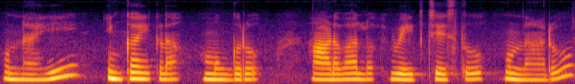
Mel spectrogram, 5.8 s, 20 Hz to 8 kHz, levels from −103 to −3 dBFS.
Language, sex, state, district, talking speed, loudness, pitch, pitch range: Telugu, female, Andhra Pradesh, Annamaya, 85 wpm, -17 LUFS, 205 Hz, 195-215 Hz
